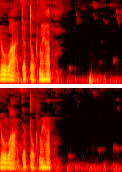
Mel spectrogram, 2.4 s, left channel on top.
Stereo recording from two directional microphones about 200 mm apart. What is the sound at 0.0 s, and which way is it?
Speech, 20° left (ahead or behind).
